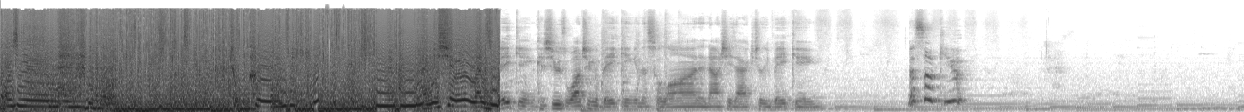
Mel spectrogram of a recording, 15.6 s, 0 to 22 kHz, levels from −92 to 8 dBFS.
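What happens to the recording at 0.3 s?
At 0.3 s the audio is buried in very loud, harsh distortion that runs from 0.0 to 6.24 s, likely from signed and unsigned mixed up on 16-bit samples. The flipped top bit turns every zero crossing into a full-range jump. Unlike clipping, quiet passages become as loud as everything else.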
